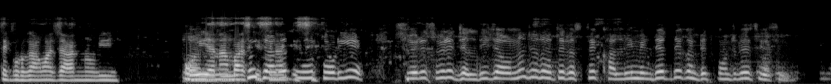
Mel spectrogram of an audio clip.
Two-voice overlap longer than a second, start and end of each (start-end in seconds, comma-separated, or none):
1.9-3.2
